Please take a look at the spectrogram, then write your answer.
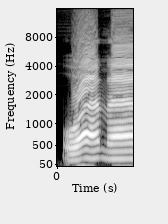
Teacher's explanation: ma kita panjangkan dulu 4 harokat atau 5 harokat untuk kadar mad jaiz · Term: mad jaiz munfasil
